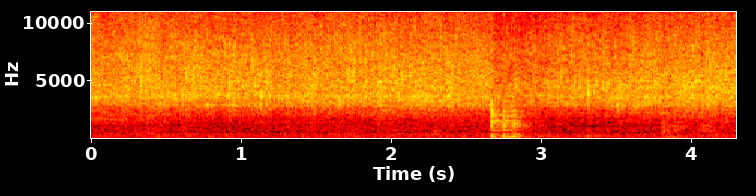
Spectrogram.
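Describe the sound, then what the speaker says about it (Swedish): Scallops frying in a hot pan give off a steady, continuous sizzle throughout, with a brief clatter of a utensil or pan movement partway through and a softer knock near the end. "då ska jag steka pilgrimsmusslorna här"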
